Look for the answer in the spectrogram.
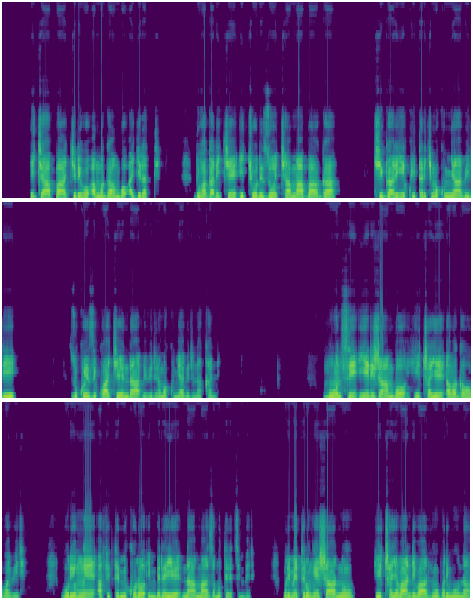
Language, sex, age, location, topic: Kinyarwanda, male, 25-35, Huye, health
